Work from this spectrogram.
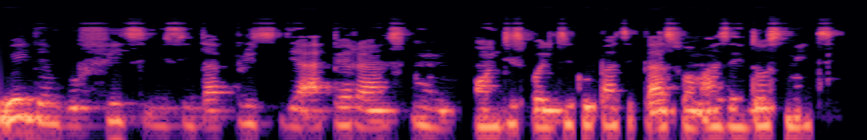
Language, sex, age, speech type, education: Nigerian Pidgin, female, 15-29, spontaneous, tertiary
